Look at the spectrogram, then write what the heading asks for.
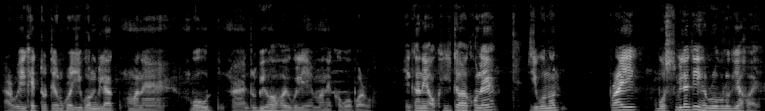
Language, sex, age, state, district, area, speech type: Assamese, male, 45-60, Assam, Lakhimpur, rural, spontaneous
